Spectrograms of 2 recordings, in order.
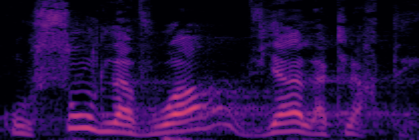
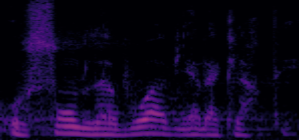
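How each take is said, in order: First: Chaque mot de «Au son de la voix vient la clarté» posé lentement, un peu plus haut et plus fort; titre détaché lentement. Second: «au son de la voix vient la clarté» soufflé à voix basse, sans timbre; chuchoté, savouré. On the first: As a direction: annonce le titre lentement, comme une devise. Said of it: "cet article est intitulé". (dire «Au son de la voix vient la clarté» lentement et solennellement) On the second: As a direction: murmure la phrase comme un trésor. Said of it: "vous vous rendez compte". (chuchoter «au son de la voix vient la clarté» avec émerveillement)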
